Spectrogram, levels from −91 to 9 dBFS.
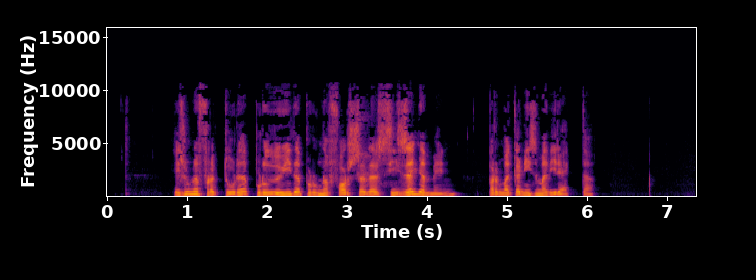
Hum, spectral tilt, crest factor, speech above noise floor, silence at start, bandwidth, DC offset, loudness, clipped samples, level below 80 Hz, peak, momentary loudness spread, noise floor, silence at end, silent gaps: none; -5 dB/octave; 20 dB; 57 dB; 0.85 s; 11 kHz; under 0.1%; -21 LUFS; under 0.1%; -72 dBFS; -2 dBFS; 15 LU; -78 dBFS; 1.3 s; none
